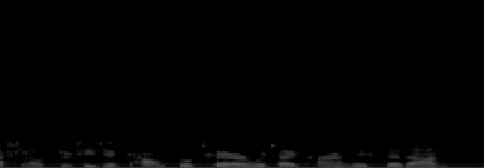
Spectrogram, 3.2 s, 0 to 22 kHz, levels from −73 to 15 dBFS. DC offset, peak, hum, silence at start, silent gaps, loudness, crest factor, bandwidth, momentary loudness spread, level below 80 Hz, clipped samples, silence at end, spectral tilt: under 0.1%; -34 dBFS; none; 0 s; none; -50 LUFS; 16 dB; 8.2 kHz; 7 LU; -62 dBFS; under 0.1%; 0 s; -6.5 dB/octave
